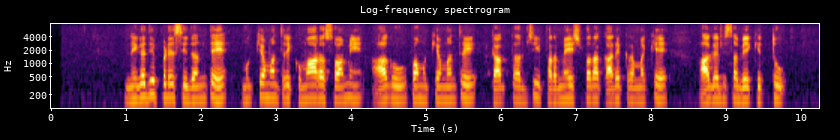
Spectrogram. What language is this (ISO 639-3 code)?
kan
